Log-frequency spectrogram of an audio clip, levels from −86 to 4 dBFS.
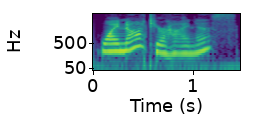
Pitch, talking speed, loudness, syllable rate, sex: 245 Hz, 165 wpm, -17 LUFS, 4.0 syllables/s, female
